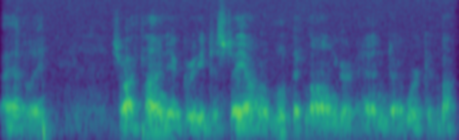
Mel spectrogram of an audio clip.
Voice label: Oral history with 71 year old male Kentucky, american english dialect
